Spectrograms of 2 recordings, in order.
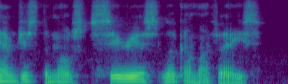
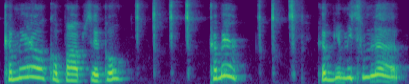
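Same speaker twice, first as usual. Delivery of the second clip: high, sing-song pet voice, louder; 5 dB louder than usual. Real, not acted. Calling his Chihuahua Uncle Popsicle over: high baby talk.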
